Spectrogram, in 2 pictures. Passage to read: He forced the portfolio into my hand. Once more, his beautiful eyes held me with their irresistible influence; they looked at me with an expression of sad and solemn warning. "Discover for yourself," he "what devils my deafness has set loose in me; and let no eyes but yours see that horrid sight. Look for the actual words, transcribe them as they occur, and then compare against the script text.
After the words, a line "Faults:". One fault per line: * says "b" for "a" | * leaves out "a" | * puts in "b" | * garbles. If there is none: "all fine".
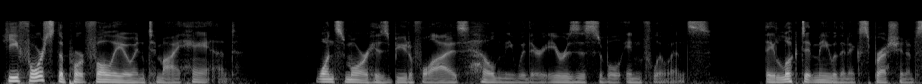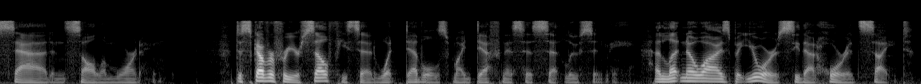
He forced the portfolio into my hand. Once more, his beautiful eyes held me with their irresistible influence; they looked at me with an expression of sad and solemn warning. "Discover for yourself," he said, "what devils my deafness has set loose in me; and let no eyes but yours see that horrid sight.
Faults:
* puts in "said"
